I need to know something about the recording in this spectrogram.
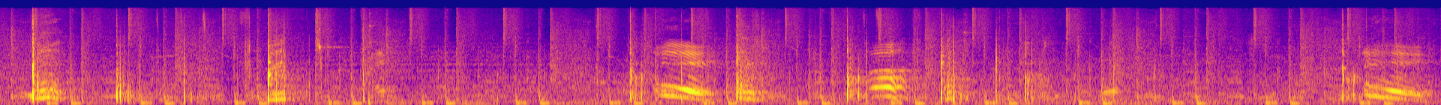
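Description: Tennis ball struck by rackets and bouncing on a hard court during a rally, a sharp knock every second or so. Short squeals that bend in pitch come in between, a couple of times in the middle and again near the end.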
